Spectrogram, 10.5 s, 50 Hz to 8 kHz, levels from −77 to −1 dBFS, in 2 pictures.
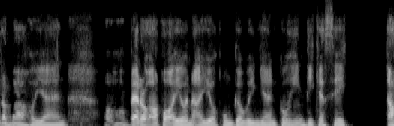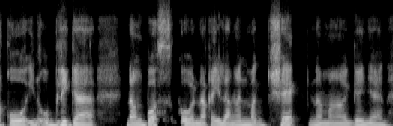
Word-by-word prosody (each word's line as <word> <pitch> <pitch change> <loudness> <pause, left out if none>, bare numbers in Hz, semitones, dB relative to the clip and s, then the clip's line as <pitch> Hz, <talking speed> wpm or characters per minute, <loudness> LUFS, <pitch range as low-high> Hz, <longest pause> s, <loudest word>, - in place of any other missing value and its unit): trabaho 135 -1 -2
'yan, 130 0 -2 0.5
oo 125 0 -12
pero 175 +5 +4
ako 165 +1 0
ayaw 145 0 +3
na 145 0 0
ayaw 140 -1 0
kong 140 +1 -4
gawin 140 -1 0
'yan 135 0 -1
kung 160 +2 -4
hindi 155 -2 -3
kasi 145 -1 -3 0.5
ako 150 -2 +2
inoobliga 150 -4 +2 0.4
ng 160 -3 +1
boss 165 +3 +1
ko 135 -2 +1
na 135 0 +1
kailangan 145 +1 +1
mag-check 155 +1 +1
ng 140 -3 -2
mga 135 0 -2
ganyan 140 -3 0
145 Hz, 145 wpm, -24 LUFS, 135-155 Hz, 0.5 s, pero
